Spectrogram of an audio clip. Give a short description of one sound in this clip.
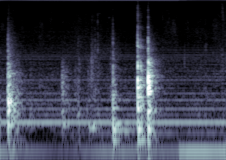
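A window latch clicks and rattles.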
